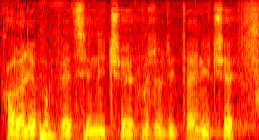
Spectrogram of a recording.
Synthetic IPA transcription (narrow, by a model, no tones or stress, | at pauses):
xʋaːlalʲjeːpopɾet̪sʲjed̪nit͡ʃemeʒanɾit̪aːjnit͡ʃe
